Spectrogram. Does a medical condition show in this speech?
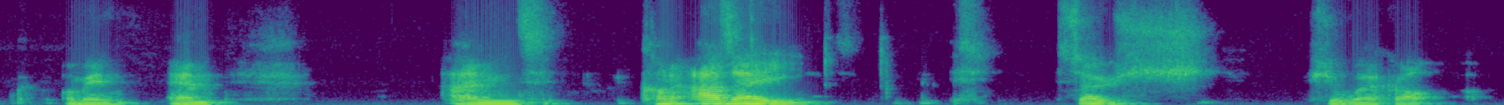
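Yes: stammer; stammer since childhood, hard reading aloud at school, phone calls, ordering train tickets, phone callers hung up thinking prank call; still stammers, lockdown impacted stammer, had mask made saying i stammer, you'll have to wait; sound, word and phrase repetitions, part-word repetitions, fillers like um and uh; here repeated sounds, prolonged sounds, blocks.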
